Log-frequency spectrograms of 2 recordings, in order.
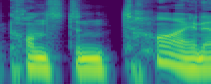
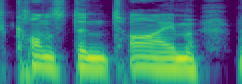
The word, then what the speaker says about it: Constantine: it was repeated numerous times that it is Constantine rhymes with rhyme. because apparently that's the more common British pronunciation, whereas Constantine is more of an American thing, which is why the Keanu Reeves character is Constantine.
